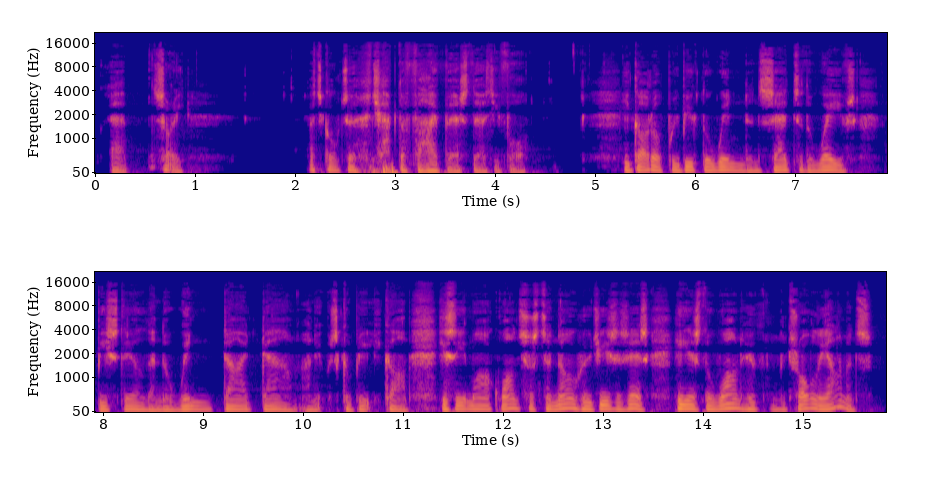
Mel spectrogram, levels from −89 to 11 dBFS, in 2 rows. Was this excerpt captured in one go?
no; 2 cuts; at 5.2 s, 7.9 s

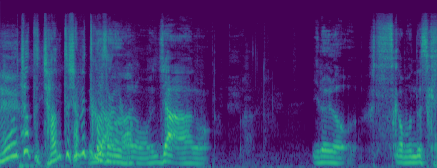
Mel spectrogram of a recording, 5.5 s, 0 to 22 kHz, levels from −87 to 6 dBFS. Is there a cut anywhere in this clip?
no; 0 cuts

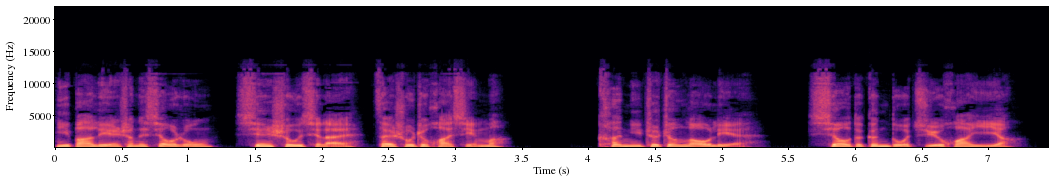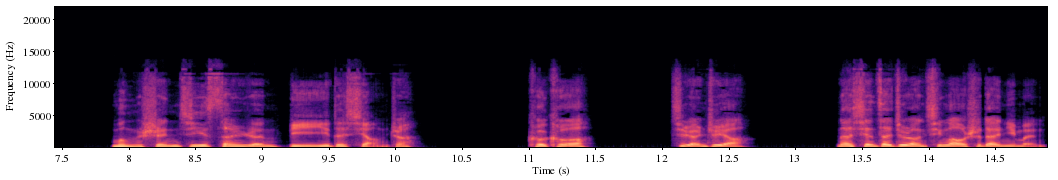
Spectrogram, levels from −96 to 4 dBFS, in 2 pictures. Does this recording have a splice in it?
no; 0 cuts

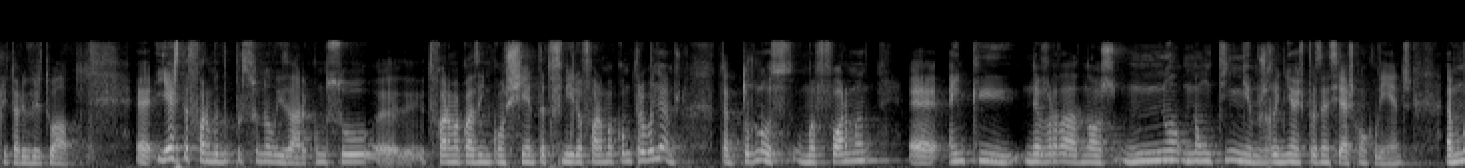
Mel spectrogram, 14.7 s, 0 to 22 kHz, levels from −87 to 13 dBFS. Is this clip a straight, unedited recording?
yes; 0 cuts

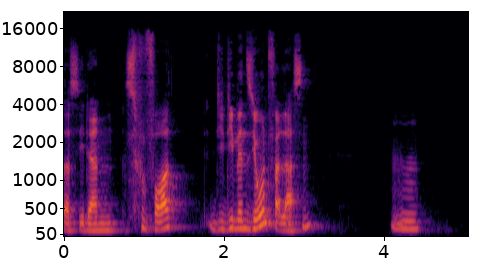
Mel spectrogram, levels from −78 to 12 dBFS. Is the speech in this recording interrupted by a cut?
yes; 1 cut; at 4.1 s

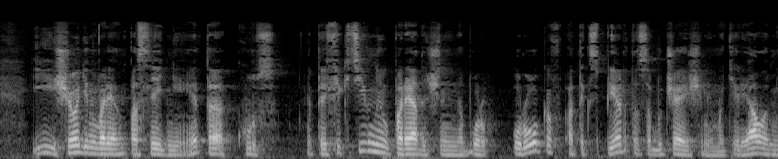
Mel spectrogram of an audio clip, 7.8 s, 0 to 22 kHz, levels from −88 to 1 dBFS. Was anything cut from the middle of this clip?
no; 0 cuts

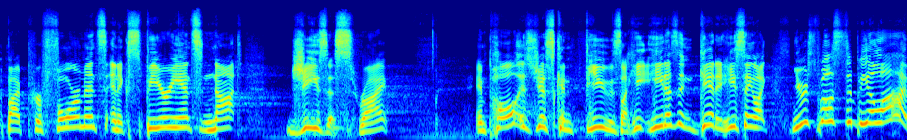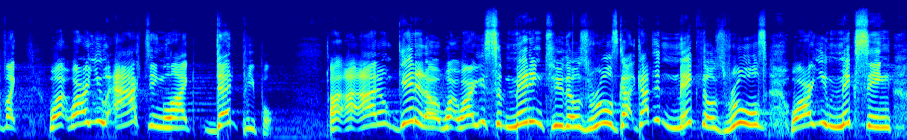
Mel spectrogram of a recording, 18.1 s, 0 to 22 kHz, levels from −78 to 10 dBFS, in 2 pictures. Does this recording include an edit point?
no; 0 cuts

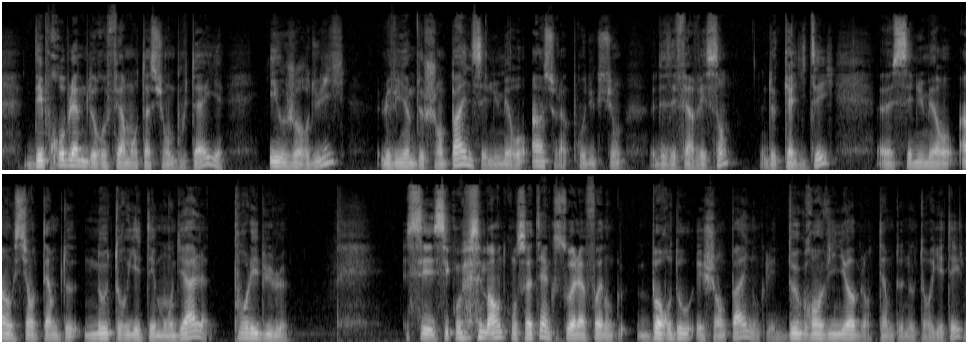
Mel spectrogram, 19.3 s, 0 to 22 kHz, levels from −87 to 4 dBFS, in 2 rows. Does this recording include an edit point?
no; 0 cuts

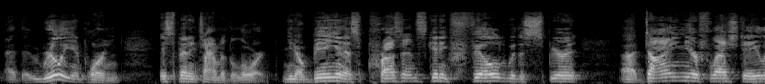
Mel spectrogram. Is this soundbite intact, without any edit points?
no; 1 cut; at 2.8 s

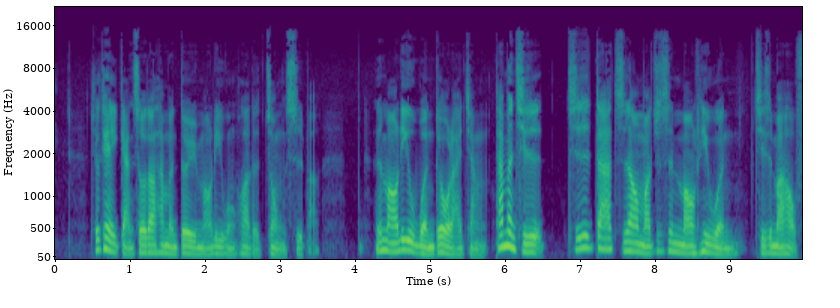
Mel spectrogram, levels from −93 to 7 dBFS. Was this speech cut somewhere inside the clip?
yes; 2 cuts; at 4.1 s, 5.8 s

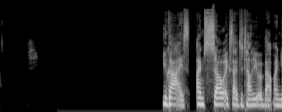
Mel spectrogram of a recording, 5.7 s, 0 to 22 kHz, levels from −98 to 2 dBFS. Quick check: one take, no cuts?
yes; 0 cuts

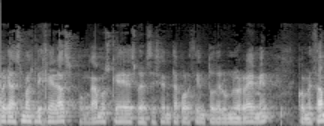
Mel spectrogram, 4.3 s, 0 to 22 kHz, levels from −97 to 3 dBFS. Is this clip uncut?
no; 1 cut; at 1.8 s

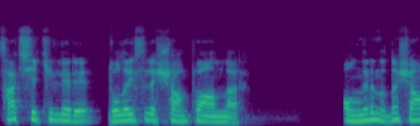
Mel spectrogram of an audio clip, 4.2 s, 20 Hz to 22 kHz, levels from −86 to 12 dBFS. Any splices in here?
yes; 1 cut; at 1.0 s

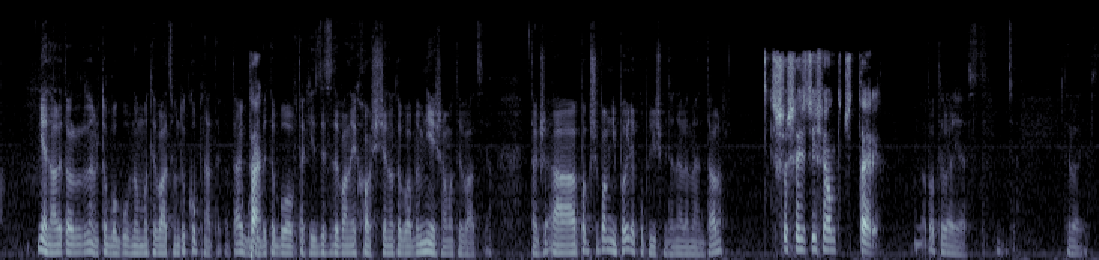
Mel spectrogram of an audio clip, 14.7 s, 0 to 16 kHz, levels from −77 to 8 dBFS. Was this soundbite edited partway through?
no; 0 cuts

